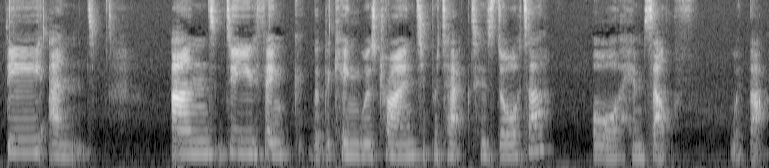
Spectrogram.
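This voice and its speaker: Bright-voiced woman reading a fairy tale. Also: mid-range voice. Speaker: storyteller.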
